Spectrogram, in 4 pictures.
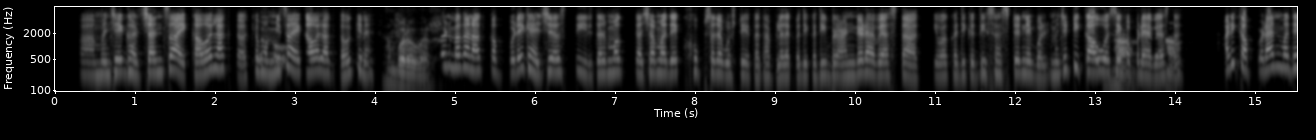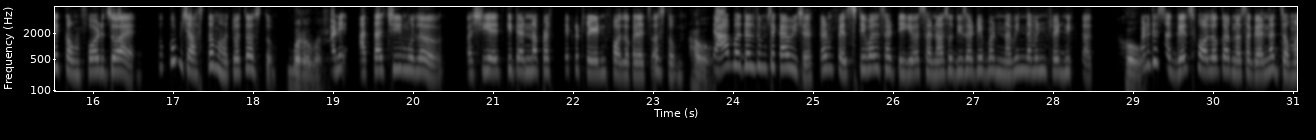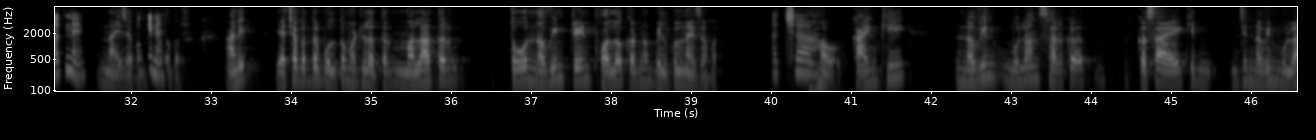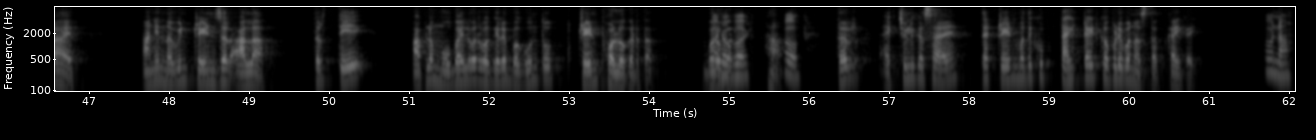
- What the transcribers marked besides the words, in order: in English: "सस्टेनेबल"; in English: "कम्फर्ट"; in English: "ट्रेंड फॉलो"; in English: "ट्रेंड फॉलो"; tapping; in English: "ट्रेंड फॉलो"
- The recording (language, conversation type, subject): Marathi, podcast, सण-उत्सवांमध्ये तुम्ही तुमची वेशभूषा आणि एकूण लूक कसा बदलता?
